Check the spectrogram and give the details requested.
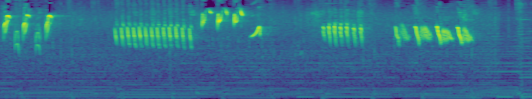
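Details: European greenfinch in Poland sings in bright bursts of rapid, even trills and twittering notes, mixed with short chirps, over soft background music.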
